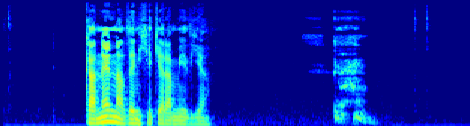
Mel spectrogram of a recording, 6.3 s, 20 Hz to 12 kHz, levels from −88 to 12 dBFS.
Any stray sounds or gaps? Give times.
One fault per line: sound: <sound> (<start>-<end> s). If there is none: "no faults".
sound: cough (4.0-5.0 s)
